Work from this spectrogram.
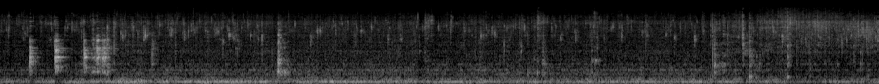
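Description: Onions browning in hot oil, a soft steady sizzle close by, broken by a few stirring scrapes and clinks early on and again near the end.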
